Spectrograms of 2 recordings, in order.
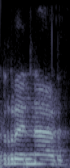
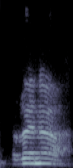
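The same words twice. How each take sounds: First: Renard with a rolled r and a final d, Spanish style; Spanish pronunciation. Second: Renard with a French r and a silent d; French pronunciation. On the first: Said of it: "Like in Spanish accent". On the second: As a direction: say Renard the French way, ending on an open a. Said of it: "So in French". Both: Shown as a demonstration.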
